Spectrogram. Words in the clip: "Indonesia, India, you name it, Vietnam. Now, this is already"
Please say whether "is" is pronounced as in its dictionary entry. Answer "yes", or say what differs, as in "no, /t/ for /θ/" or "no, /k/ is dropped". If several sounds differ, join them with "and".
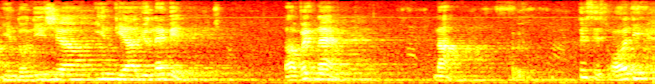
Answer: no, /s/ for /z/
